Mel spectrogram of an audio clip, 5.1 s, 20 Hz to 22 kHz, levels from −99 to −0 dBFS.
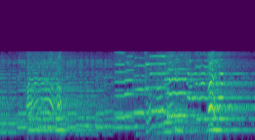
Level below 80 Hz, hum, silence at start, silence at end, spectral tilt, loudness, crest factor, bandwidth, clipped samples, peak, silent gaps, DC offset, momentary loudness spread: -74 dBFS; none; 0 s; 0 s; -4 dB/octave; -24 LUFS; 22 dB; 5 kHz; under 0.1%; -4 dBFS; none; under 0.1%; 18 LU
